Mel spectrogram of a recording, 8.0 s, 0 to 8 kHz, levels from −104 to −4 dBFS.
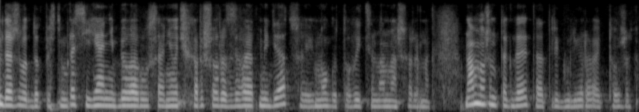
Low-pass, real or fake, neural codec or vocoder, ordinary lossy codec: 7.2 kHz; fake; codec, 44.1 kHz, 7.8 kbps, Pupu-Codec; Opus, 16 kbps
